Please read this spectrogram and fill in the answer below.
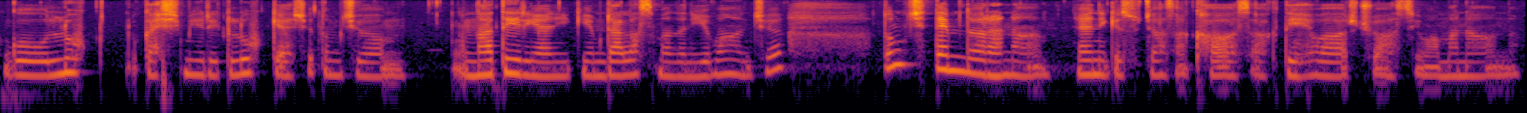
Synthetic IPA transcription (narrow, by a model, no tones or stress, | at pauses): ɡolukkɐʃmiːɾiklukkːʲat͡ʃʰit̪umt͡ʃʰi | nɐt̪eːɾjaːnikemɖɐlɐsmɐnzɐniʋaːnt͡ʃʰi | t̪umt͡ʃʰi̥t̪emd̪oɾɐnãːjaːnikesu̥t͡ʃaːsãːkʰaːsakʰt̪eɦʋaːɾt͡ʃʰuaːsiʋãːmɐnaːnɨ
